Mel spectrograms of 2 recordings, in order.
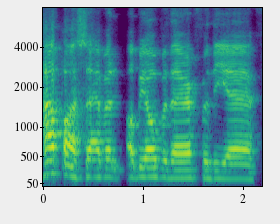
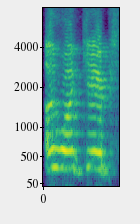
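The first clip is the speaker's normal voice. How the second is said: put-on very high, loud, big baby-like child voice; 13 semitones higher, 6 dB louder than usual. Recalling answering questions at a restaurant in a big child voice. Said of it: "I just come out with a big child voice like that".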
